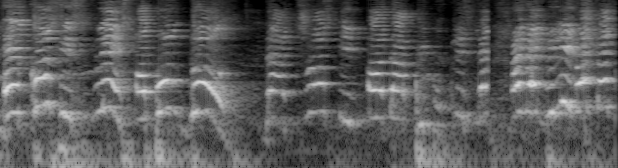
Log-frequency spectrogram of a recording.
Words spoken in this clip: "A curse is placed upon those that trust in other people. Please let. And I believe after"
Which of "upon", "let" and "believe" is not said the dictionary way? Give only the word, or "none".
let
